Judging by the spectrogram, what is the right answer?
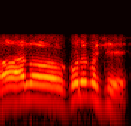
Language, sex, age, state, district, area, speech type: Assamese, male, 45-60, Assam, Barpeta, rural, conversation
